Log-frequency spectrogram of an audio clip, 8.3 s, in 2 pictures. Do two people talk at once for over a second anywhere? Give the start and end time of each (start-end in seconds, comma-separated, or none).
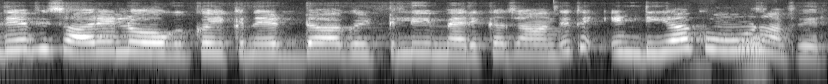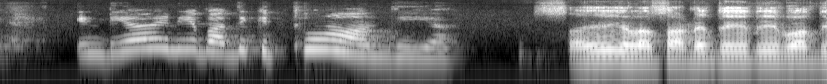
none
